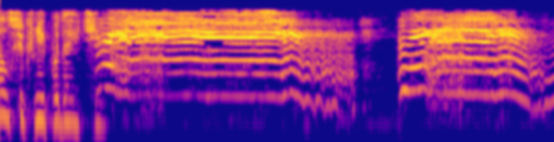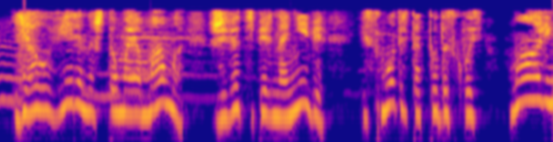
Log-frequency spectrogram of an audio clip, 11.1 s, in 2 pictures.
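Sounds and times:
speech: 0:00.0 - 0:01.4, 0:05.7 - 0:11.0
baby wailing loudly: 0:00.9 - 0:08.6.

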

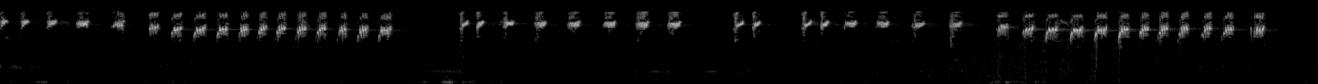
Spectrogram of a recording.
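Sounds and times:
long-tailed shrike song: 0:00.0 - 0:04.0, 0:07.4 - 0:12.7.

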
